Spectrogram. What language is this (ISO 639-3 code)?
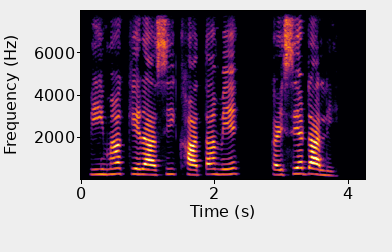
mag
